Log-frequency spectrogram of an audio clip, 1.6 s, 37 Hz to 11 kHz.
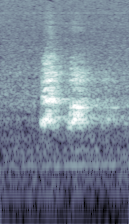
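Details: Rex, a dog, barking in the night, recorded 27 February 2018 in Pyrga; one short bark followed closely by a second, softer bark, with a faint steady hum underneath.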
